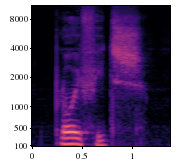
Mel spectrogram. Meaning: folding bicycle
- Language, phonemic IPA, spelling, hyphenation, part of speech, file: Dutch, /ˈploːi̯.fits/, plooifiets, plooi‧fiets, noun, Nl-plooifiets.ogg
